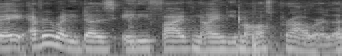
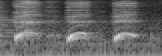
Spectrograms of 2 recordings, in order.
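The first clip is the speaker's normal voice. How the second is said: a sharp, very high crying gasp; high sobbing gasp. Retold or imitated. Replaying her crying fit after the traffic stop, high sobbing gasp. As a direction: imitate a panicked sob catching in the throat. Describing her breakdown in car.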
